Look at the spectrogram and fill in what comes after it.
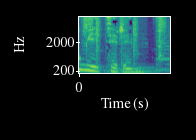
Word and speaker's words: getirin: Lütfen bir su getirin.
